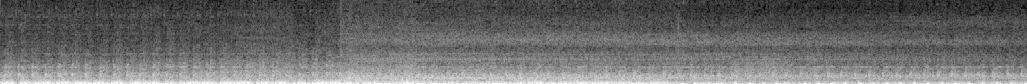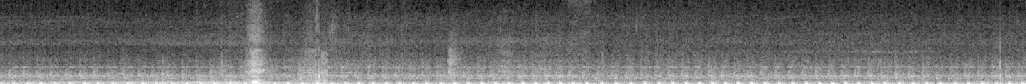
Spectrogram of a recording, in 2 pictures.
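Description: Single-cylinder engine of a KTM RC sport motorcycle held at steady revs, then the throttle closes about two seconds in and the engine drops to an even, low idle as the bike rolls slowly. A short click sounds about midway.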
